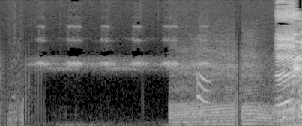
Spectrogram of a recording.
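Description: Cricket-chirp sound effect, a regular chirp about twice a second that starts and stops abruptly: the comic 'awkward silence' cue. It gives way to a pitched sound with sliding notes, and music comes in near the end.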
